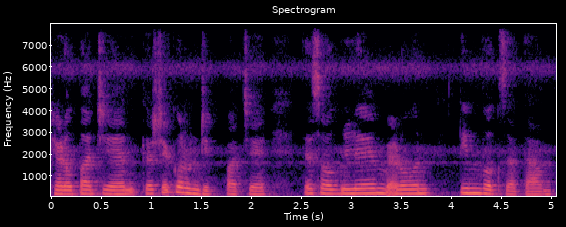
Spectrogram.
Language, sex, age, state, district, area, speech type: Goan Konkani, female, 30-45, Goa, Salcete, rural, spontaneous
